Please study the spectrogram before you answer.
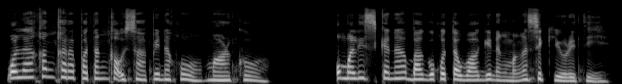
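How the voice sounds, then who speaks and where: A woman's voice: fairly high pitch, lively intonation, normal speed, darkish tone, no room sound, clean studio sound, pitched above the performer's own voice, natural voice. A woman voicing a proud, frightened young woman who defiantly stands firm in an audio drama. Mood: defiant, tense.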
